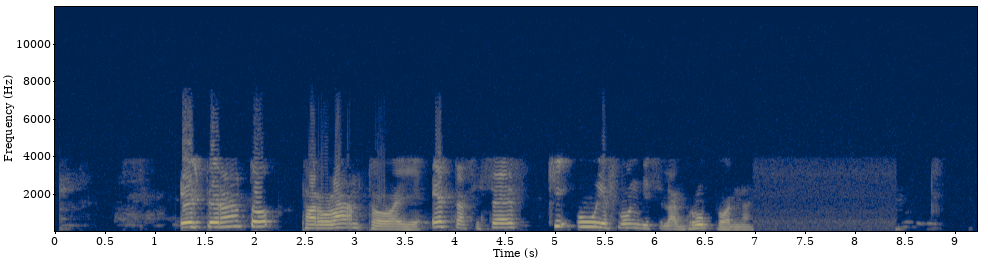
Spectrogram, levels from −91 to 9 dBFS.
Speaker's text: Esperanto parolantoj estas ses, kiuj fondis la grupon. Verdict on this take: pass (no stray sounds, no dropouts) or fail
pass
